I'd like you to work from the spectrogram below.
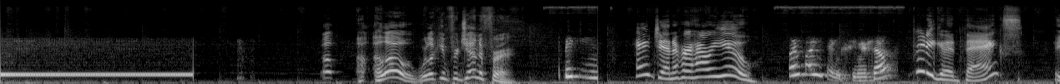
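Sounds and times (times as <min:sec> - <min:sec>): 
electronic telephone ringback tone on a phone line: 0:00.0 - 0:02.0
speech: 0:03.8 - 0:06.0, 0:06.6 - 0:10.5.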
